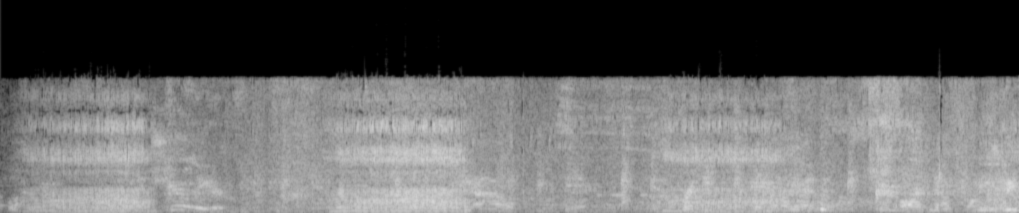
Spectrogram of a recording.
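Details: Man (Lolo) caught sleeping on a trip, compared to a bear and a motorcycle: loud, harsh snores with gravelly rattling on each breath, background music and voices; heavy snoring.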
